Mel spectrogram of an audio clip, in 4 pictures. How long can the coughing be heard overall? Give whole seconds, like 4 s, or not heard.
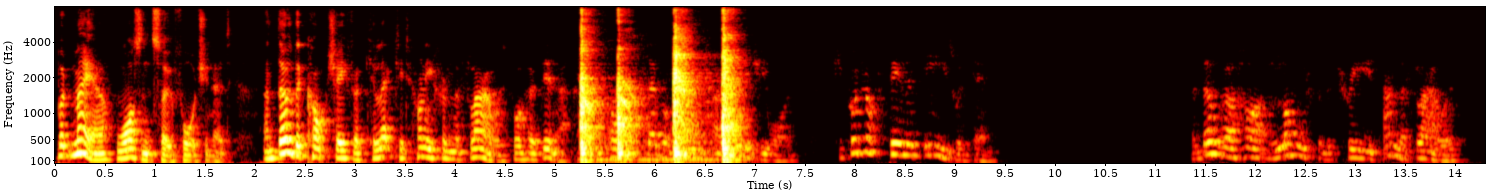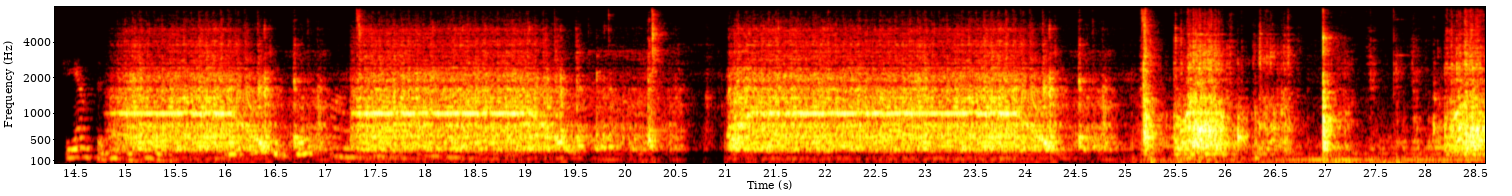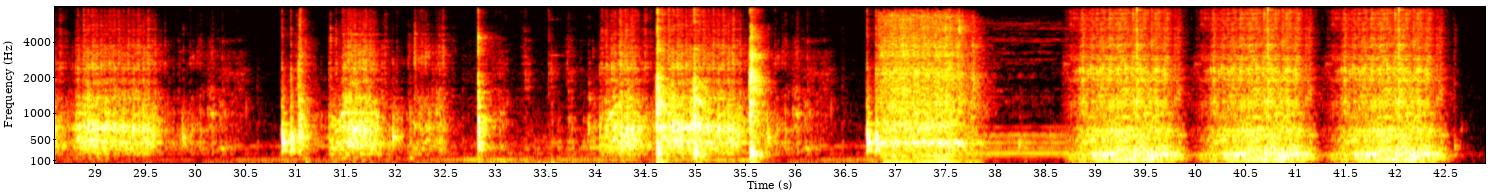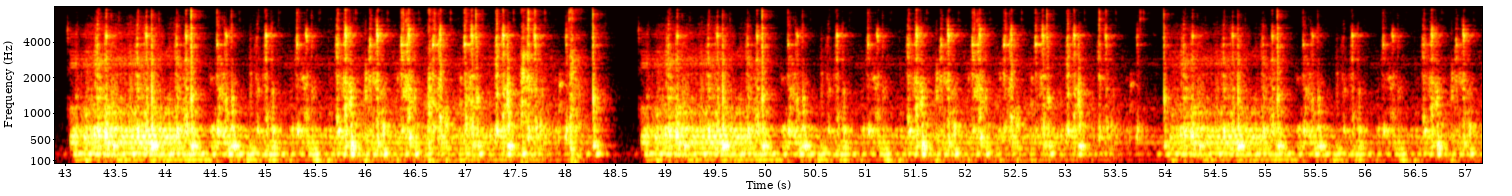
4 s.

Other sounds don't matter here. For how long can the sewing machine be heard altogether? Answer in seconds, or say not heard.
42 s.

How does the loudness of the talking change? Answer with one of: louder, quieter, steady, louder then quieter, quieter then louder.
quieter.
